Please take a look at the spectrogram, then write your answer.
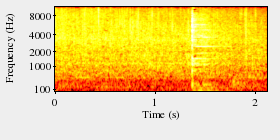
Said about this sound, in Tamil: ஸ்டவ்வை லோ ஃப்ளேமில் வச்சுட்டு ஒரு 2 நிமிஷம் நம்ம ரவையை இதோட சேர்த்து நல்லா கலந்து கொடுத்துக்கலாம்.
